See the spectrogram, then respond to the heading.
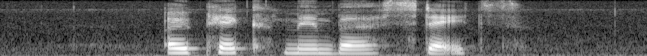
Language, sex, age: English, female, 19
